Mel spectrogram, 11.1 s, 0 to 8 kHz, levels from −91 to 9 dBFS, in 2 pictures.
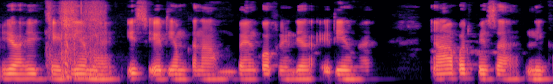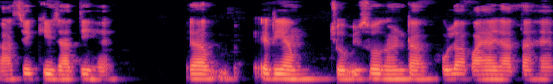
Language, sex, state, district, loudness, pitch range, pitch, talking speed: Hindi, male, Bihar, Jahanabad, -18 LUFS, 120-130 Hz, 125 Hz, 150 wpm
